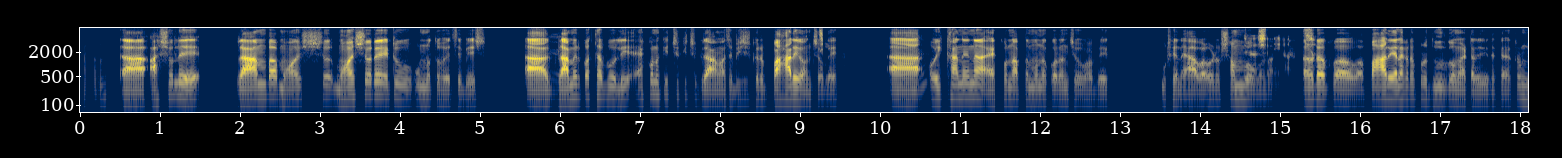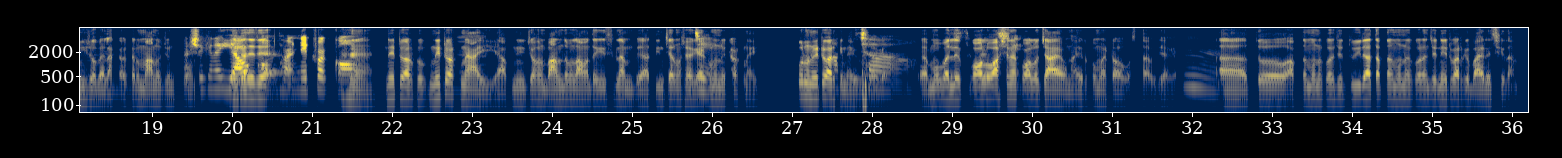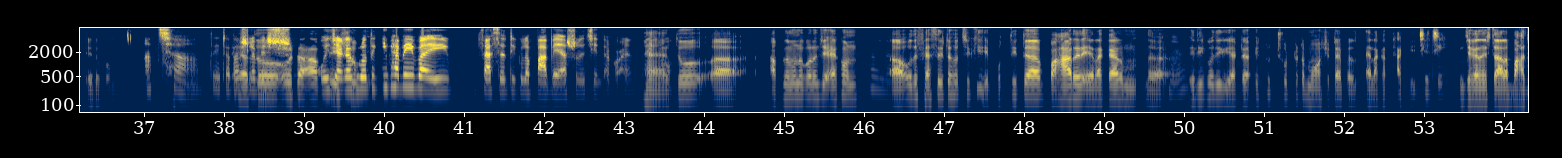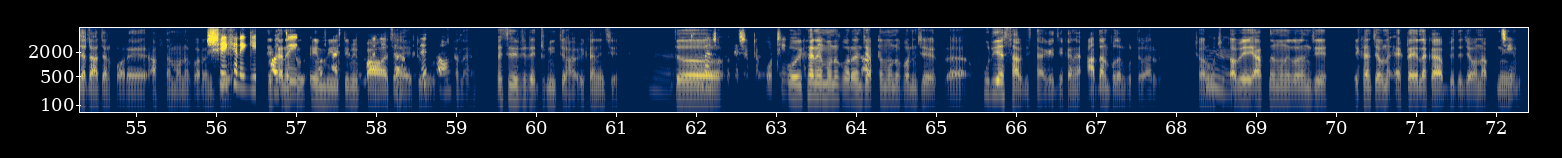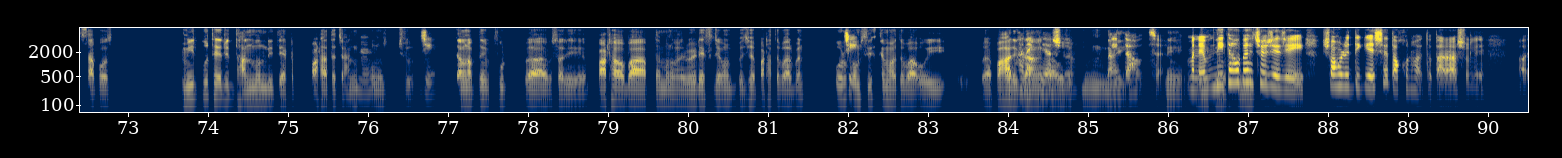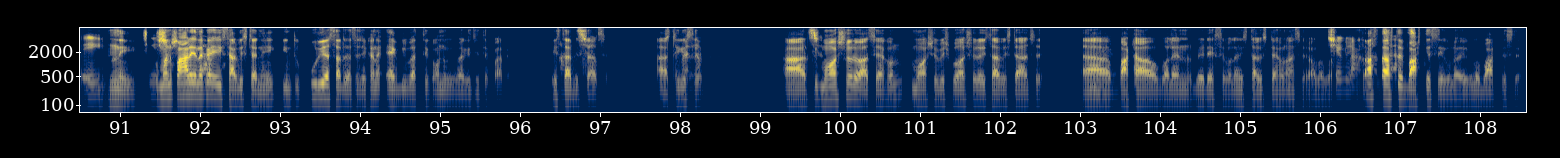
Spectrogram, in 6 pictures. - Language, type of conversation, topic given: Bengali, podcast, রাইড শেয়ারিং ও ডেলিভারি অ্যাপ দৈনন্দিন জীবনে কীভাবে কাজে লাগে?
- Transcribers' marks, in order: unintelligible speech; other background noise; tapping; "টাইপের" said as "টাইপেল"; unintelligible speech; other noise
